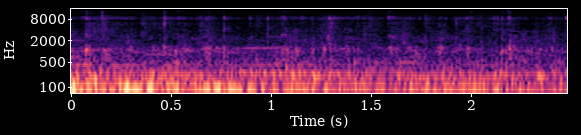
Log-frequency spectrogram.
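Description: Several horses walking on a paved street, their hooves clip-clopping irregularly over a steady low rumble.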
